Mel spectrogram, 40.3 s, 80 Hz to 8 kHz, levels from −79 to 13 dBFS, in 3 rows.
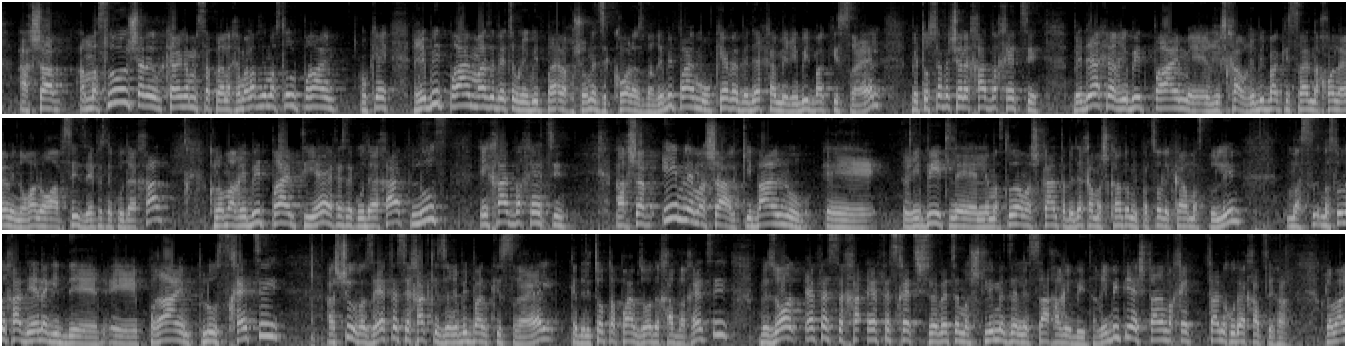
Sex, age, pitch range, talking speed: male, 30-49, 160-215 Hz, 165 wpm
